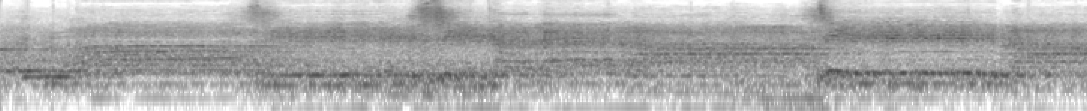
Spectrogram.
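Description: A choir singing a national anthem in slow, long held notes.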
